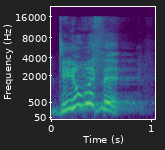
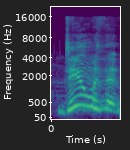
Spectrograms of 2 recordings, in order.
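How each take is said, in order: First: Laughing it out, higher; tossing it off with a laugh; chuckled deal with it. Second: Said in the usual way. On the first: Real, not acted. Preacher repeats catchphrase, laughing.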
